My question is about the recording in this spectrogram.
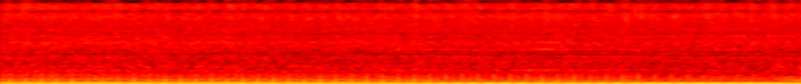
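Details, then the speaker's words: Hearse first startup in a year with newly finished exhaust and tailpipes: deep steady throaty lope at idle, no knocks or rattles, through new mufflers not yet broken in; healthy. "And it sounds good. She's got some rumble to her."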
